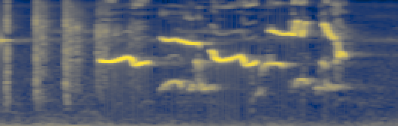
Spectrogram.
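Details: White-rumped shama singing to call a mate: a few sharp clicks, then long sweet wavering whistles in linked phrases, ending with a high rising sweep.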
